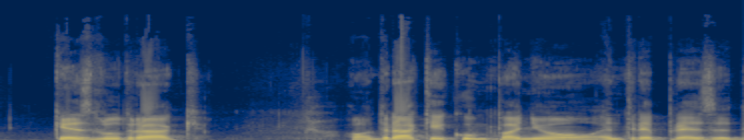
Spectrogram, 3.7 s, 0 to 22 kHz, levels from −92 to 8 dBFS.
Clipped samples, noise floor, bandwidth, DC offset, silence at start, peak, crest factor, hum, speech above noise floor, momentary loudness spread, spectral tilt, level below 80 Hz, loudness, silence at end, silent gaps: under 0.1%; -50 dBFS; 15.5 kHz; under 0.1%; 0.3 s; -2 dBFS; 20 dB; none; 31 dB; 9 LU; -6 dB/octave; -50 dBFS; -20 LUFS; 0 s; none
